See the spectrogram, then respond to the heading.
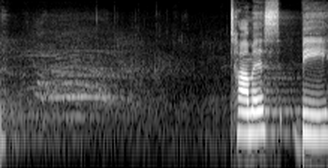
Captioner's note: audience cheering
